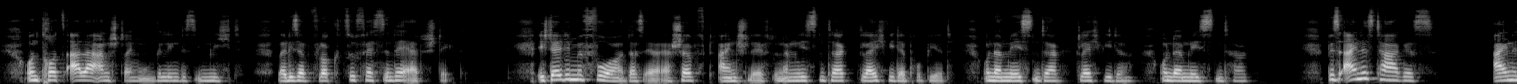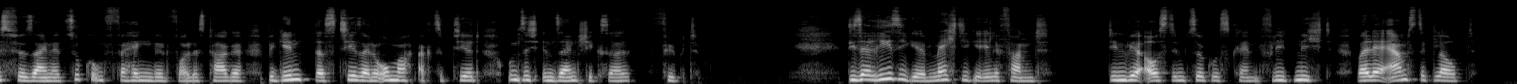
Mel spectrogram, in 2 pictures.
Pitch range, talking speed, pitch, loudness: 165-190 Hz, 160 wpm, 175 Hz, -18 LUFS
